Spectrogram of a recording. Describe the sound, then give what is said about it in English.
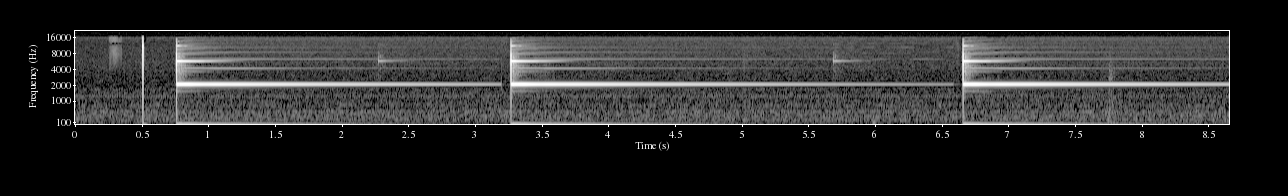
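A bright electronic chime rings three times at steady intervals, each tone sharp at the start and then ringing out slowly, a phone signalling an incoming call, over a faint low hum. “Adam just called. Somebody, Adam. I'm going to pick up this phone call.”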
